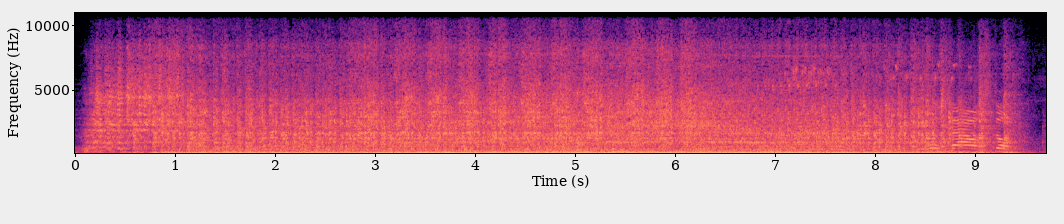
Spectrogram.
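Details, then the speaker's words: 1962 Impala 350 V8 with no coolant, just after moving the distributor over one plug position; timing still not right and valves still need adjusting: a lumpy, uneven low beat with loud clatter on top, rough idle but much improved. "Those valves still definitely need adjusted, but it's sounding way better."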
